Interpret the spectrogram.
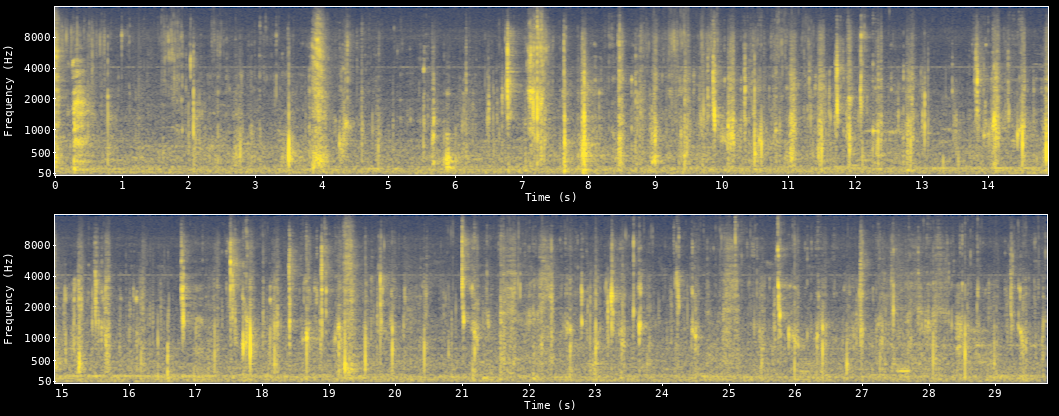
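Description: Close-miked eating: chewing fried tilapia and rice, with frequent irregular crunches and wet mouth clicks throughout. A steady low hum runs underneath.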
